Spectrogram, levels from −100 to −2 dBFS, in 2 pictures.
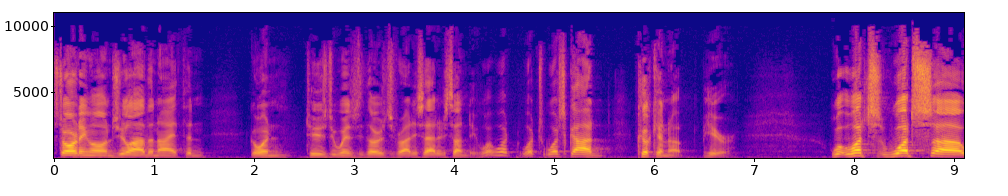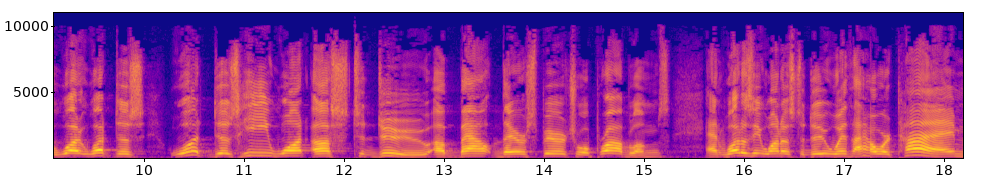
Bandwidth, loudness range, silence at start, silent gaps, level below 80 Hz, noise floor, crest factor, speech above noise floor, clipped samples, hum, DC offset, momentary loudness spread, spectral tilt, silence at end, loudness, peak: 10 kHz; 10 LU; 0 s; none; -66 dBFS; -62 dBFS; 20 dB; 43 dB; under 0.1%; none; under 0.1%; 18 LU; -2 dB/octave; 0 s; -19 LUFS; 0 dBFS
